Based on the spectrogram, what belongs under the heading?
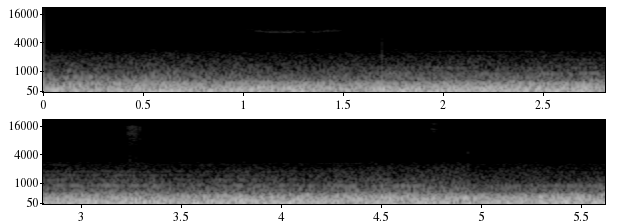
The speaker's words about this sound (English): Wind's picking up a bit, though.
